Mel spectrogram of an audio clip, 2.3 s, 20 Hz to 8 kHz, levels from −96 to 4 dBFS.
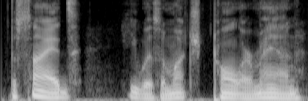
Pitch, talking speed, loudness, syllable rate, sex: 90 Hz, 180 wpm, -19 LUFS, 5.5 syllables/s, male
